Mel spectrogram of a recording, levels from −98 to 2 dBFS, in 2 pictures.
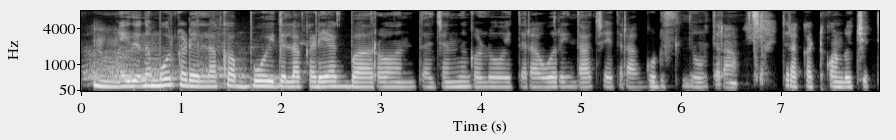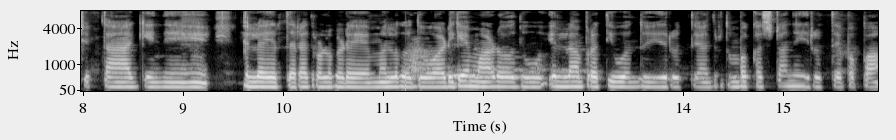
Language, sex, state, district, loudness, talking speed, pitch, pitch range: Kannada, female, Karnataka, Chamarajanagar, -17 LUFS, 145 wpm, 175 Hz, 175-185 Hz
